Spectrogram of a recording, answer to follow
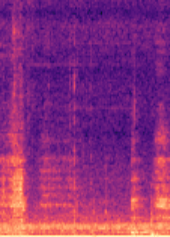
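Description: Quiet room tone with a faint steady low hum; nothing else stands out.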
